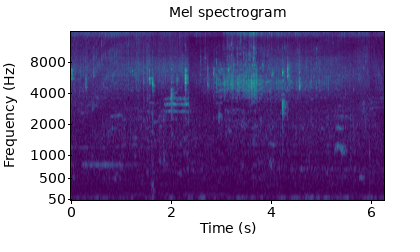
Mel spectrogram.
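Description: Chicken shami kabab patties deep-frying in very hot oil: a steady sizzle with scattered crackles and small pops, busiest around the middle.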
